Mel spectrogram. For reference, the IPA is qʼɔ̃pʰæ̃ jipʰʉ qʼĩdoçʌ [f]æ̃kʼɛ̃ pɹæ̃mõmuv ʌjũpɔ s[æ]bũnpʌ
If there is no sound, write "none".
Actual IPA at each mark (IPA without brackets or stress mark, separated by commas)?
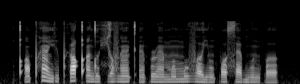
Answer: v, æ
